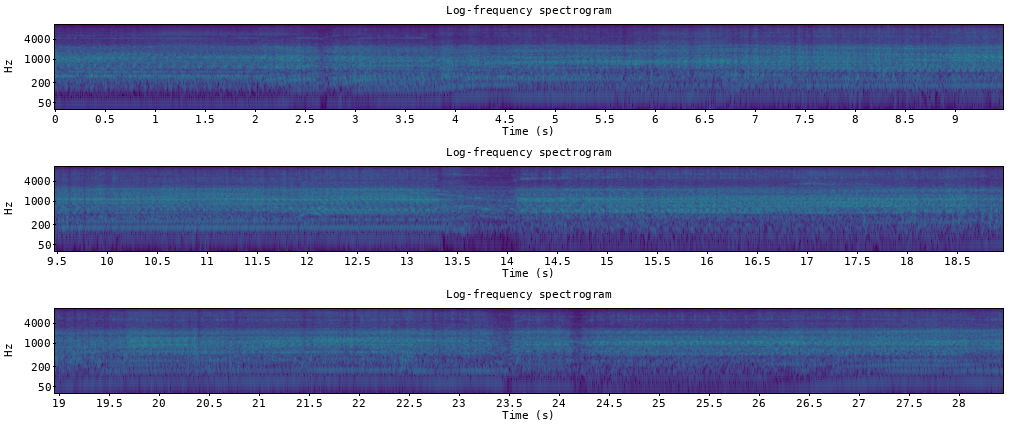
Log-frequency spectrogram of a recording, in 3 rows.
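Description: Challenger MT655B tractor's diesel engine running steadily, its speed stepping up and back down several times.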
